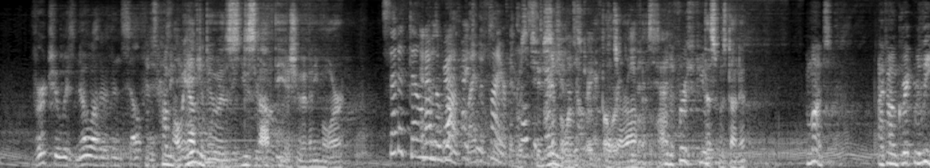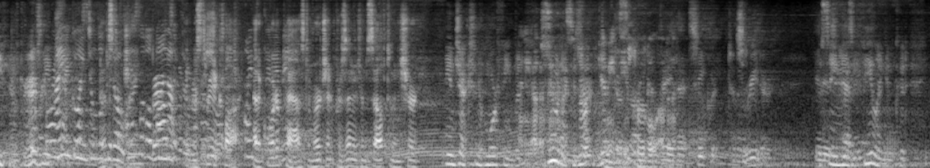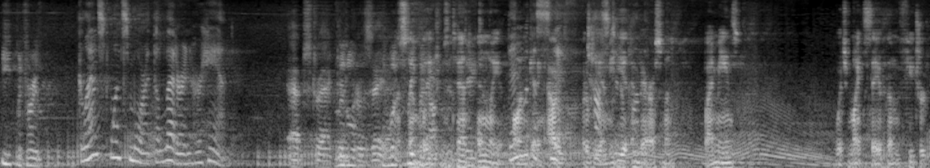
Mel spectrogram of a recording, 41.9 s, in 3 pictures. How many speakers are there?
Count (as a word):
six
